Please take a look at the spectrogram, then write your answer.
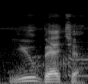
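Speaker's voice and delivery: bright Northern Midwest "You betcha." with a quick falling finish; friendly Minnesota-style Northern Midwest "You betcha."; a light Northern Midwest relative saying "You betcha."; Northern Midwest accent. Retold or imitated. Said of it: "I'll do my best impression".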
